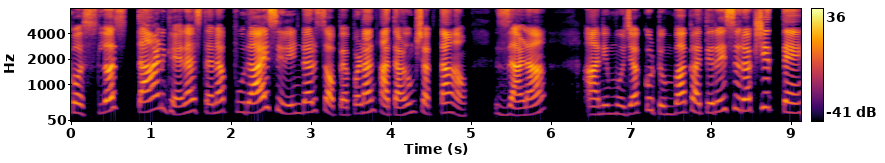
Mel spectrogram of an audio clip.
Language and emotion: Goan Konkani, happy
